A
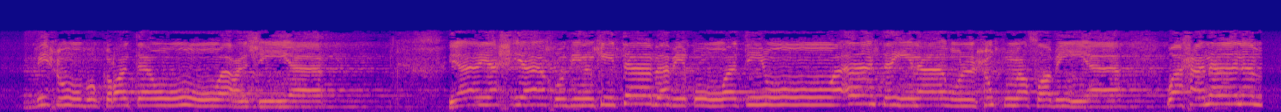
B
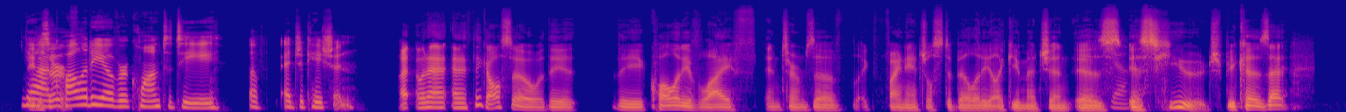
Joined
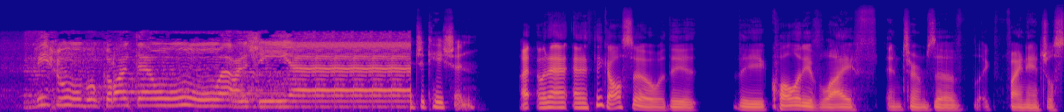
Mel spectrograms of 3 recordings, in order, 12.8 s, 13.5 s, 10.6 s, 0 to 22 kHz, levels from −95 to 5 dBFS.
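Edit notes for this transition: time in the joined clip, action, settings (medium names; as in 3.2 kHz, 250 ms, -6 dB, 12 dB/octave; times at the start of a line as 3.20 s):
A
2.96 s: stutter in place 0.19 s, 6 plays
4.10 s: go over to B from 2.89 s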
